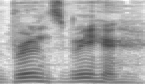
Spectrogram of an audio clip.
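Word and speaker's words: Brunsmeier: dominique uh bandit dominic bruns meyer broon smear this and i eye supposed to hit pronounce it bruin smear it's broon smear goodbye bruns meyer what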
